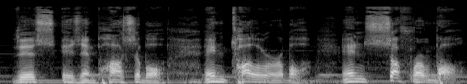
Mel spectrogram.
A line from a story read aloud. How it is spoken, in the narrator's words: cried Bear, shaking with anger and disbelief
